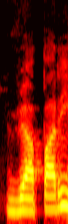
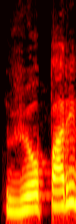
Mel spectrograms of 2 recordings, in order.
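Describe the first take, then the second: First: Said in the usual way. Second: व्यापारी with "vyo" at the start; mispronounced व्यापारी. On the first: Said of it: "व्यापारी होता है". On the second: Shown as a demonstration. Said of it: "व्यापारी नहीं होता".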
